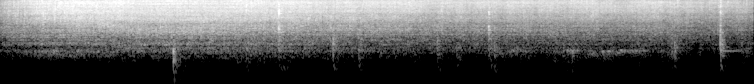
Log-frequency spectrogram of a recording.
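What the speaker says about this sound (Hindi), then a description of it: "अच्छे से फ्राई कर लेंगे, जब ये तेल छोड़ने लगे तब तक हम इसमें इसको फ्राई करेंगे" A ground paste of tomato, onion, ginger, green chili and coriander fries in oil with a steady, close sizzle, broken by occasional sharp taps of a spoon stirring the pan.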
